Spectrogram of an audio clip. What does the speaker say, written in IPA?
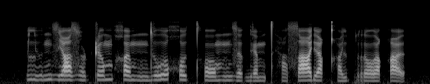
lʲo̤nzizˤo̤ ʈʌmχɜm ndou̯χu t̪ʰɔmnzʌ ɡæmt̪ʰɛ̤sˤɛɾʲʌi̯ qʰo̤lʲprɔu̯qɜ

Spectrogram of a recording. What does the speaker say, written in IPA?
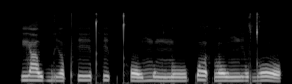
ja˧wbi˩ə̯ pʰiː˧t̪ʰi˧p̚t̪ʰoː˩˧w mu˩ŋnuː˩˧ pɤː˥˨t̚lo˧w ŋi˧wdoː˥˨

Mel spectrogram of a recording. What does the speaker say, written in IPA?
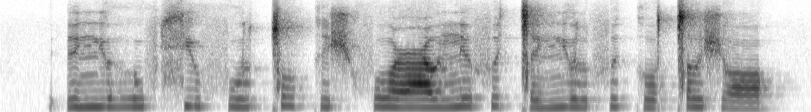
ʔɪ˨nʲɤ˨ɦu˨f sʲu˨ fu˨lǀu˦kɪ˨ʃ fo˦ ʕɤ˨nɪ˦fɪ˦ ǀɪ˨nʲo˦l fɪ˦˨ko˨ǀɤ˦ʃɔ˨

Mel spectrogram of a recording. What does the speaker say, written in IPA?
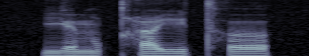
jemqʰitʰɤ

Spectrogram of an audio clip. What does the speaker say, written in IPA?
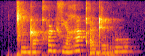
ǀʉ˨ɖu˨ qʰʉ˦ɖsʲe˨ʁi˥ qʼi˩ ɖe˩ru˦

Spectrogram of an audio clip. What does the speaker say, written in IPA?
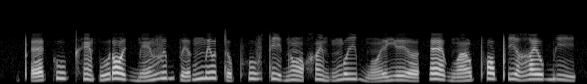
pʼɛ˨˦ku˥kʰẽ˥˧pu˥ ɾɔ˥˧ɪ̯ɡ͡bẽ˨˦ vɪ˥bpɪ˨˦ə̯ŋ͡mɪ˥ʊ̯ tʊ˨˦pʰu˥vti˥˧ dõ˥˧χĩ˥˧b ŋʷi˥bõ˨˦ɪ̯jɪ˥˧ə̯ | ɛ˥˧ɡʷã˨˦ʊ̯ pʰɔ˥pʼi˥˧ʁe˥ʊ̯bi˥˧

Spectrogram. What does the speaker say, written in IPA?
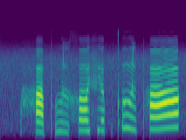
hɒ˧˩pʼu˧˩l xɔ˧fʲɔ˧pkʼo˥˨lpʰɒ˦˥

